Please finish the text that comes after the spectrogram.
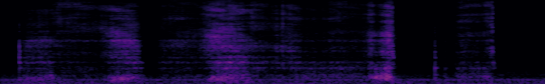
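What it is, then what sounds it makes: Chalk writing on a chalkboard. White chalk writes the cursive words "New Year" on a flat black chalkboard. The chalk strokes give a dry, bright rasping scrape that swells and fades across several strokes. Short pauses and light taps fall between them.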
